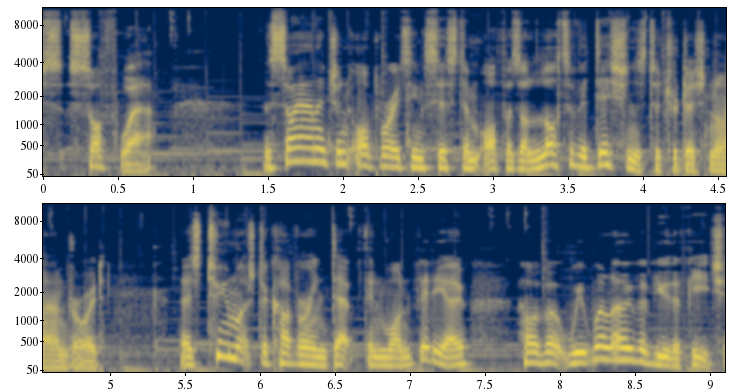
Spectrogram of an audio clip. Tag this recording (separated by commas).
Music, Speech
